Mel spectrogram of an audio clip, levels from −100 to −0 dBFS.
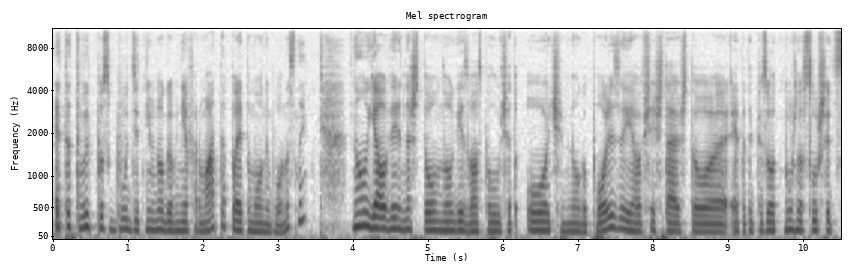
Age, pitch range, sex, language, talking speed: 20-39, 125-165 Hz, female, Russian, 165 wpm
